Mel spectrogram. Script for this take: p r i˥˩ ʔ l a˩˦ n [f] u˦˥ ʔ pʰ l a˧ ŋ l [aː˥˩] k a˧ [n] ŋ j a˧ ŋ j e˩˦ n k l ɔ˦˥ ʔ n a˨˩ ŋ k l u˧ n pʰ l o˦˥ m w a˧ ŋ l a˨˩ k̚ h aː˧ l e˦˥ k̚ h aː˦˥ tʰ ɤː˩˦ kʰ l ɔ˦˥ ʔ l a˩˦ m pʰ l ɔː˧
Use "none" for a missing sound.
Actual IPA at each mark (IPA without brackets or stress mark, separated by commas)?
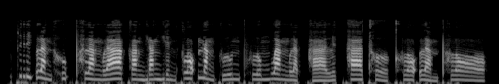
h, aː˥˩, none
